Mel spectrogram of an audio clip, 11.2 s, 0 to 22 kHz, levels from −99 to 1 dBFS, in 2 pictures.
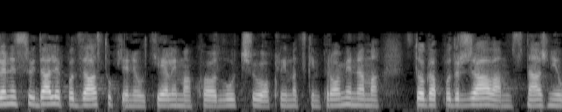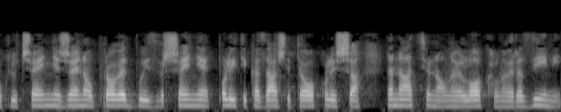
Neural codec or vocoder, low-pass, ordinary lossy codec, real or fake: none; 7.2 kHz; none; real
